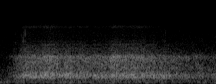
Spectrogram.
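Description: A woman's long, audible breath out, lasting nearly two seconds, as she lies face down.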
